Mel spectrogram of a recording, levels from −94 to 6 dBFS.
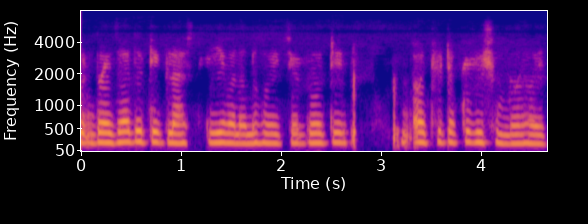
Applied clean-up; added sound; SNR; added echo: neural mask model Resemble Enhance denoiser.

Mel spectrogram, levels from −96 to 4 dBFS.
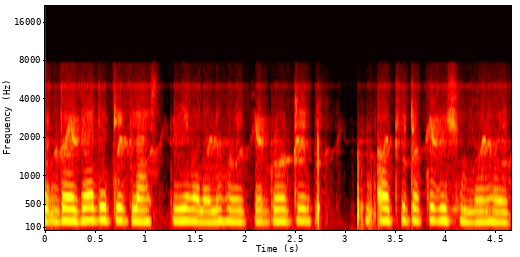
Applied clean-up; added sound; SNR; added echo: neural mask model RNNoise.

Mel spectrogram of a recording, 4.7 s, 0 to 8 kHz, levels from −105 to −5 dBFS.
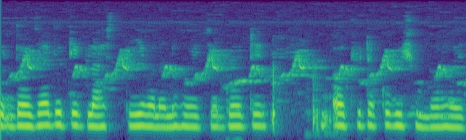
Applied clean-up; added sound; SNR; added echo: classical method log-MMSE.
